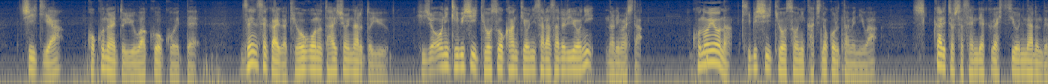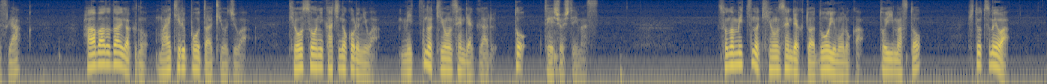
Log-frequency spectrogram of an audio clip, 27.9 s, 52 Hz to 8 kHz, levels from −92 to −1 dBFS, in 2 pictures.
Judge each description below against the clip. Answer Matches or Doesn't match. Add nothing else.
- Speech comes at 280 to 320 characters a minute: Doesn't match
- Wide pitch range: Doesn't match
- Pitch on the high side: Doesn't match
